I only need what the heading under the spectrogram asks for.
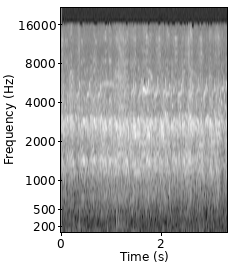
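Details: Southern carmine bee-eater (Merops nubicoides) colony back at nesting holes burrowed into a Zambezi River bank, Zambia: dense chorus of many overlapping throaty, rolling calls in a steady mid-pitched din.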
